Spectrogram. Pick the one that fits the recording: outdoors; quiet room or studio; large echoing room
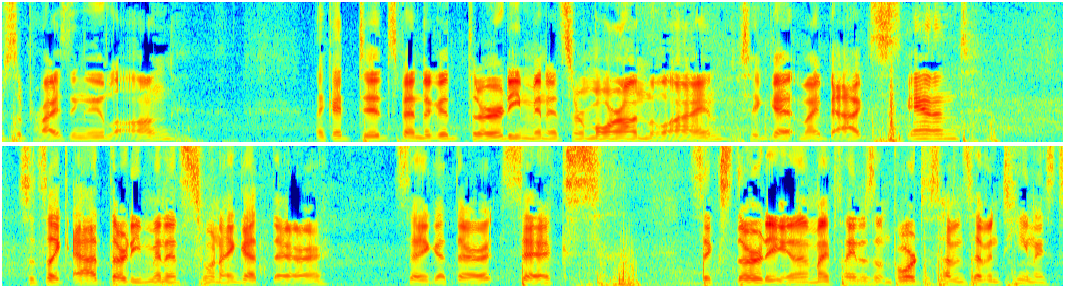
outdoors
